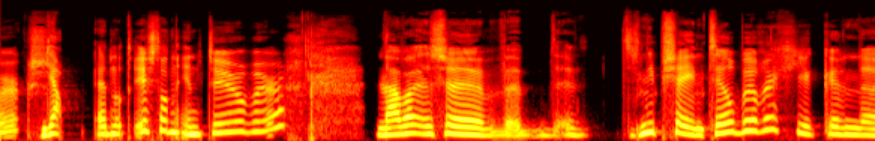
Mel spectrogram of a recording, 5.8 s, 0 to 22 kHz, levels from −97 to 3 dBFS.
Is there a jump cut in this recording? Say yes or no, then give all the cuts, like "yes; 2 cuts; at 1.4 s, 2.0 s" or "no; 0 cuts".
no; 0 cuts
